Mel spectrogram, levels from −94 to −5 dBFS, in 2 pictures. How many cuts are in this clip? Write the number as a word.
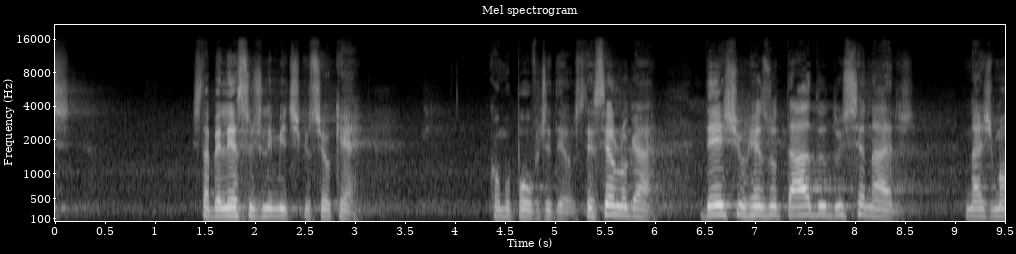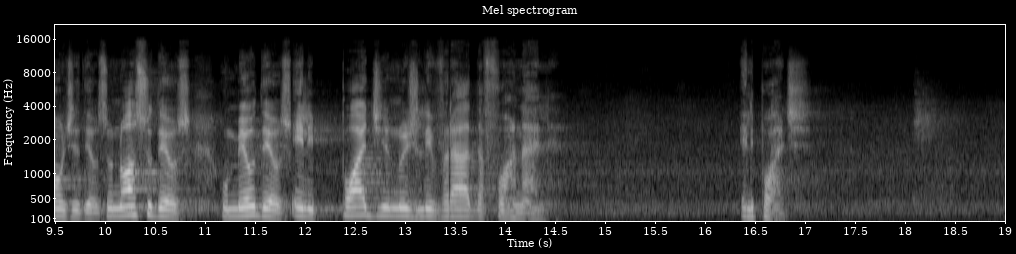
one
